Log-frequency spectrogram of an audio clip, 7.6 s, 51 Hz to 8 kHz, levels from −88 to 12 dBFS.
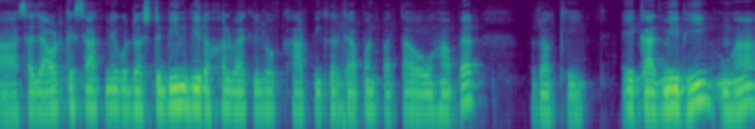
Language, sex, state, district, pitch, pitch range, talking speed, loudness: Bhojpuri, male, Bihar, East Champaran, 115 Hz, 110-120 Hz, 205 wpm, -21 LUFS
